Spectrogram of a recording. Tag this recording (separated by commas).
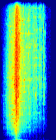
Glass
